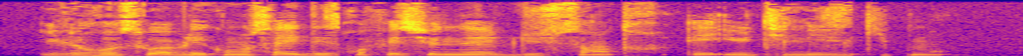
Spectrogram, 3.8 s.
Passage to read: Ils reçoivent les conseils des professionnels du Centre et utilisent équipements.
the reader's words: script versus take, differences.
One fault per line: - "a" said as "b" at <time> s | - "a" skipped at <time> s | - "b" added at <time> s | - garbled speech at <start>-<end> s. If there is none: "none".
none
